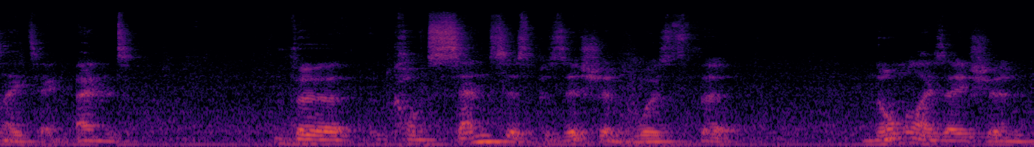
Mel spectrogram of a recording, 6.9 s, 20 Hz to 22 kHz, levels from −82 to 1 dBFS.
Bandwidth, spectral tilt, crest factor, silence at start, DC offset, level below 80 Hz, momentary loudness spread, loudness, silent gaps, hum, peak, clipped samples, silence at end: 18 kHz; -4.5 dB/octave; 20 dB; 0 s; under 0.1%; -64 dBFS; 17 LU; -40 LUFS; none; none; -22 dBFS; under 0.1%; 0 s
